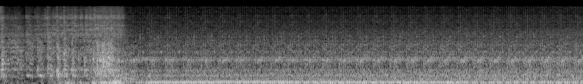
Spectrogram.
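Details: 2001 Ford F250 7.3 Powerstroke diesel started after an alternator replacement for battery issues: quick crank, catches within a second and settles to a steady, even diesel clatter at idle; starts and runs normally.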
